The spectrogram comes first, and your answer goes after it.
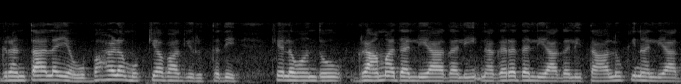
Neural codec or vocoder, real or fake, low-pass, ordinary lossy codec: none; real; 7.2 kHz; MP3, 48 kbps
